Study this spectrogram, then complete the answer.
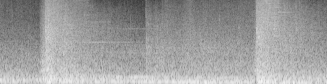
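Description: Broadband booms from a video game explosion burst out twice, at the start and near the end, over a steady background rumble of game audio.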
